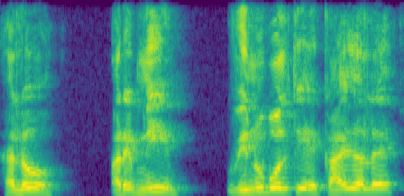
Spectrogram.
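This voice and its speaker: A gentle elder sister checks in with quiet concern, as a male storyteller puts her on. The voice is pitched above the reader's own but stays soft. Heard in a novel being read aloud. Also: unhurried, dull audio.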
